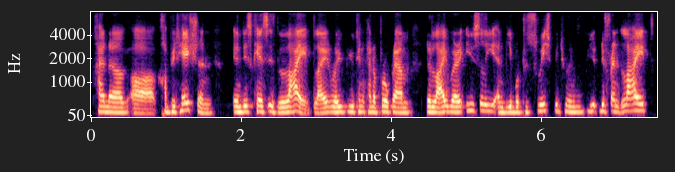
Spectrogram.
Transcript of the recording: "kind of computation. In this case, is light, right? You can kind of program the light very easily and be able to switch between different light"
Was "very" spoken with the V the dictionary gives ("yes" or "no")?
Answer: no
